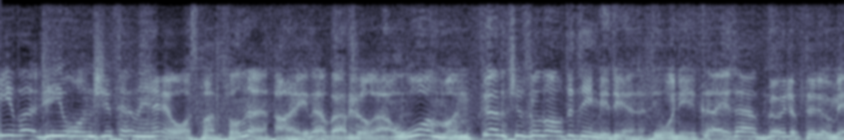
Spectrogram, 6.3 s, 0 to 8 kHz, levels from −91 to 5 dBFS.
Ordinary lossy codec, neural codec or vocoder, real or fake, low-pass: none; codec, 16 kHz, 1 kbps, FunCodec, trained on LibriTTS, 50 frames a second; fake; none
